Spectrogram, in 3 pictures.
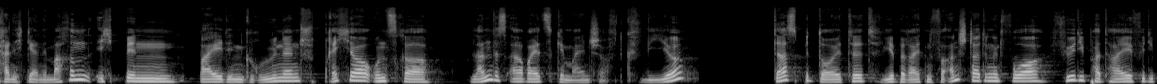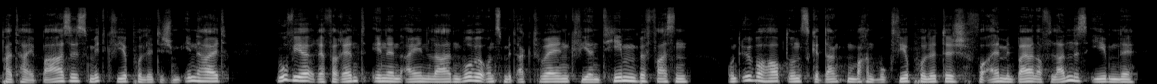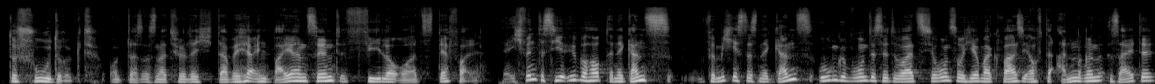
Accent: German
